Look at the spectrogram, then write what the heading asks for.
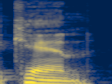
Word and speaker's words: can: this last example here the can is stressed so we don't say kun we say can yes we can can't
